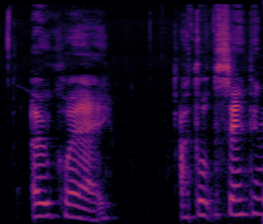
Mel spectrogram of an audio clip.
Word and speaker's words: Okoye: It's actually pronounced Okoye. Okoye.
